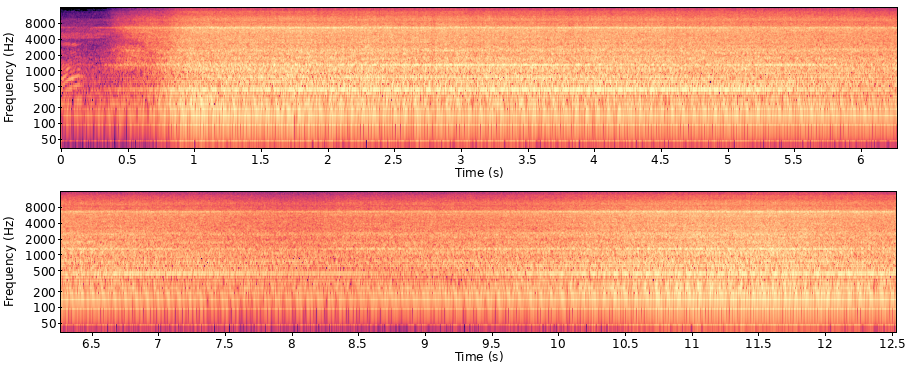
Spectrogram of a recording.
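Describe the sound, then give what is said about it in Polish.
A loud engine drones steadily inside a container that houses an engine and a generator. After a brief quiet start, a door is opened and its constant hum and high whine come through, with a slight dip in level midway. “Ja na chwilę pozwolę sobie go otworzyć, te drzwi, ale tylko naprawdę na chwilę, żeby było słychać, jak głośno chodzi silnik wewnątrz tego kontenera.”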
